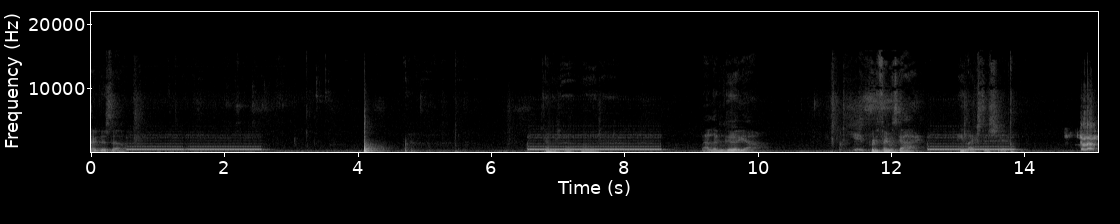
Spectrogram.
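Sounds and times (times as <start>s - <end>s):
speech: 0.2s - 0.8s, 9.5s - 10.0s, 11.7s - 14.0s, 14.8s - 15.0s
long electronic phone ring tones heard over the line: 0.5s - 2.6s, 6.6s - 8.6s, 12.6s - 13.9s.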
